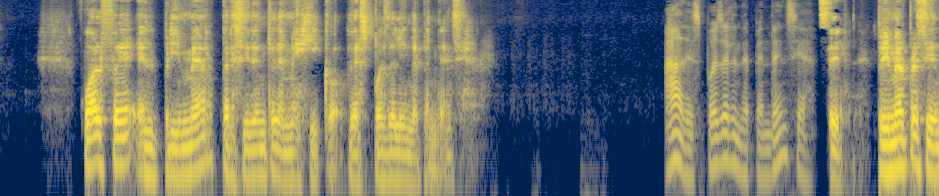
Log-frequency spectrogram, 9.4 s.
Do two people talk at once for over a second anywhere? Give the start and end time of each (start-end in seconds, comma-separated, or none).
none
